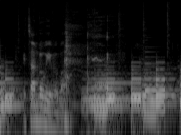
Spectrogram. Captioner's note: laughter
